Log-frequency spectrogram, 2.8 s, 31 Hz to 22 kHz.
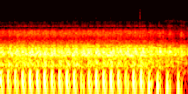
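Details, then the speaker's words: Cub Cadet 1320 riding mower, whose hydro transmission struggles on inclines: even, steady single-cylinder putter at about three firings a second with no misses or knocks. A smooth, healthy idle. "it's just when you get it on an incline is when it starts to struggle a little bit this thing idles so well"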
